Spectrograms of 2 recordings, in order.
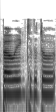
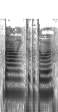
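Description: First: "bowing" with an OH vowel, rhyming with "rowing"; BOH-ing for "bowing"; misread bowing. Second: "bowing" with an OW vowel, rhyming with "allowing"; BOW-ing, first syllable as in "cow"; corrected bowing. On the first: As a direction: say "bowing" like playing a violin with a bow. Misreads bowing, then corrects it. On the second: Corrected repeat of the misreading. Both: A narrator's reading.

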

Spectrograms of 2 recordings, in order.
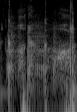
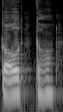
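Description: First: Whispered gold. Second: Said in the usual way. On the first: Shown as a demonstration. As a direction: breathe the word gold with no voice. Repeats gold then whispers.

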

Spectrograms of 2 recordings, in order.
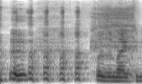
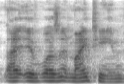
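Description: First: Laughing through the words, slow. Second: Said in the usual way. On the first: Real, not acted. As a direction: chuckle it out, amused. Repeats line laughing.

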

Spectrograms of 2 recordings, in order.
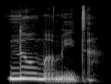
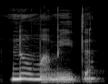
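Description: First: Retold child's cry, stronger. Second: Mild mock cry, higher; imitating a hurt child calling out; retold child's cry. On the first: Daughter in pain begging mom, higher mock cry. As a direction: echo the plea a touch more urgently. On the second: Hurt daughter crying out to mom, mild mock cry. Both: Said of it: "me gritaba".

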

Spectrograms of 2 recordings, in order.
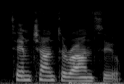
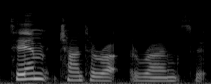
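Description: First: "Tim Chantaransu" said smoothly at normal speed, falling at the end; confident correct name. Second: "Tim Chantaransu" sounded out slowly, syllable by syllable; careful slow name. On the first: Finally getting the friend's husband's name right, smoothly. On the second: Working through a hard name, slow and careful. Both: Shown as a demonstration. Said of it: "Ooh, I think I said it".

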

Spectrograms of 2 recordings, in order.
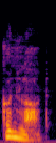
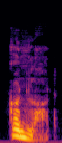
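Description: First: Softly calling her name, Gunnlod; a quiet summons in the dark. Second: A secret whisper from behind her; whispered name. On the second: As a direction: whisper Gunnlod, no voice at all. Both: A narrator's reading. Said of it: "heard a voice speak softly".

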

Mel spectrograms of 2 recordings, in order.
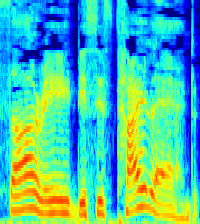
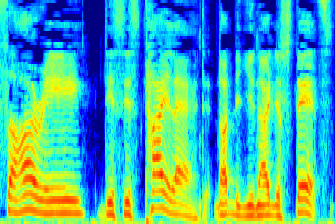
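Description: First: Very slow, stretched-out sorry with a falling tune, mocking; mock drawl. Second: Firm rebuke. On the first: Mimicking returnees who choose to speak English, slow mock drawl. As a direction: drag it out like a smug returnee showing off. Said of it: "กลับมาเลือกพูดภาษาอังกฤษ". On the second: Acted. Lecturer rebuking a rude returnee, firm and deliberate. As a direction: put the brash returnee firmly in place, Thailand falling hard. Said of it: "ก้าวร้าว แล้วก็ไม่รู้ที่ต่ำที่สูง".

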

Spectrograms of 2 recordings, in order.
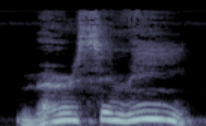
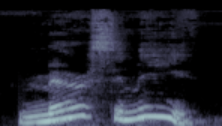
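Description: First: Drawn-out exclamation, a little raised; old man exclaiming. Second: Put-on high, drawn-out old woman's exclamation; old woman exclaiming. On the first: Old man echoing the old woman over the baby, drawn-out exclamation. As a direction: echo her wonder, slightly less high. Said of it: "said the old man". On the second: Old woman at the baby found inside the peach, high drawn-out exclamation. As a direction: stretch it out high in wonder. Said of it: "said the old woman". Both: A narrator's reading.

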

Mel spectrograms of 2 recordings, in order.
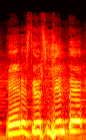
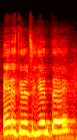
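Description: The two takes are said the same way.

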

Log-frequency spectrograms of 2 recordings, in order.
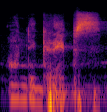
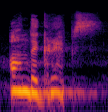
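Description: First: Whispered regret. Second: Said in the usual way. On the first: Acted. Man's regret, whispered aside.

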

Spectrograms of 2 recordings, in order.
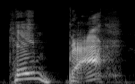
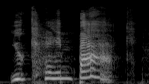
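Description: First: High, loud, incredulous shriek. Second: High, drawn-out cry without volume; mock shout. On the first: Maudmont echoing Lavender in disbelief, loud rising shriek. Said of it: "shrieked Maudmont". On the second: Lavender calling to returning Eliza, high drawn-out mock shout. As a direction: call it out high and slow. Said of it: "Lavender shouted to Eliza". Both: A narrator's reading.

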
